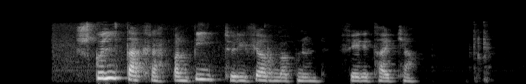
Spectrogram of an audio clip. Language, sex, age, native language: Icelandic, female, 50-59, Icelandic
